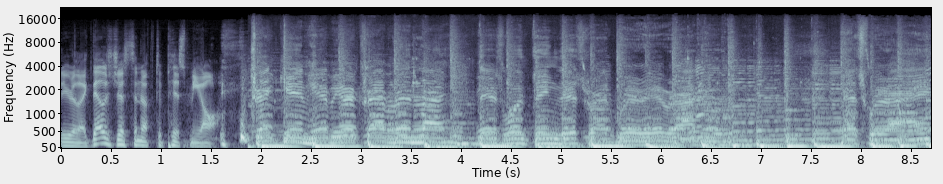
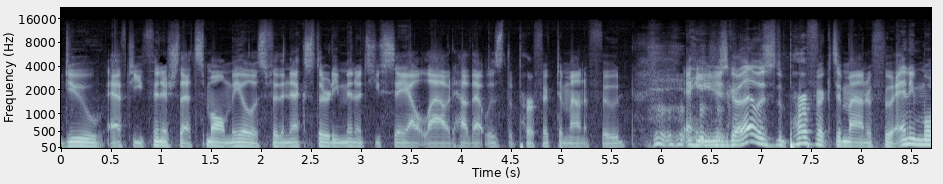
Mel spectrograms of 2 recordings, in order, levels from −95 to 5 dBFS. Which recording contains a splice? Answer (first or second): first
